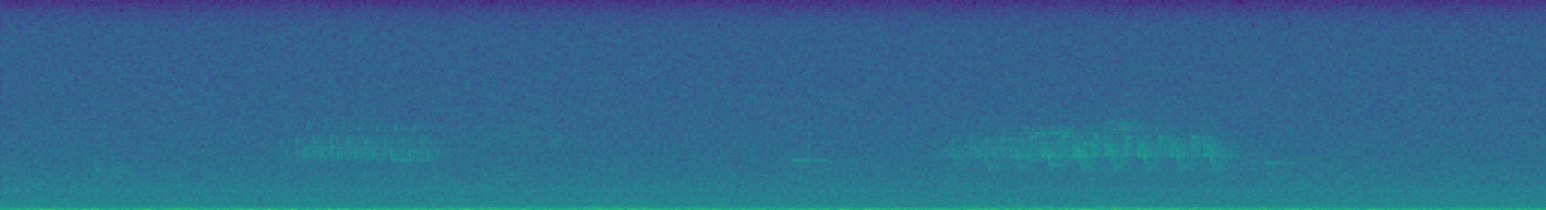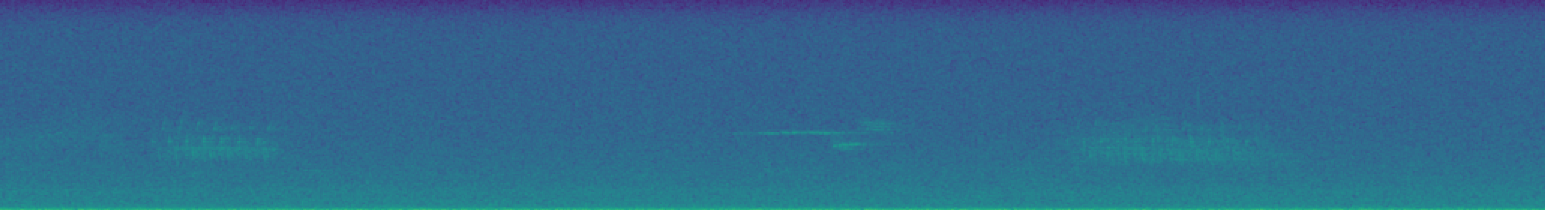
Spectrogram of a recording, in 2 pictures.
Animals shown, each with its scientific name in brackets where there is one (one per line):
Black-throated Green Warbler (Setophaga virens)
Ovenbird (Seiurus aurocapilla)
Swamp Sparrow (Melospiza georgiana)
